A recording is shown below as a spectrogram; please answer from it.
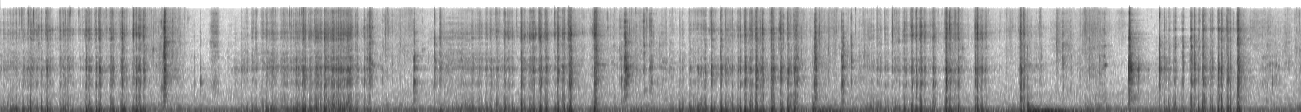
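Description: A utility knife blade shaves curls off a solid, palm-sized oval purple bar of dry soap. The result is a steady run of dry, crisp scraping strokes with short, bright clicks and crackles over a low background rumble.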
